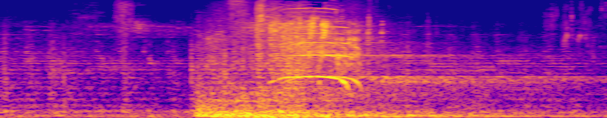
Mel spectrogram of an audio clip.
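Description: A heavy blade swings through the air and strikes.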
